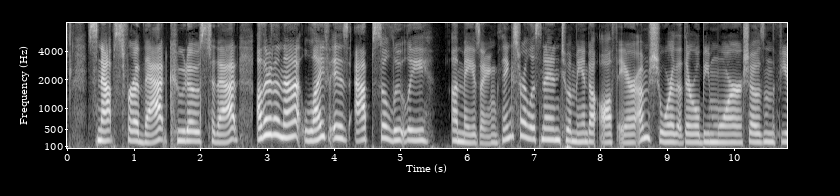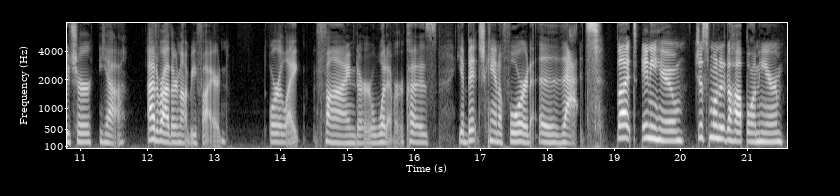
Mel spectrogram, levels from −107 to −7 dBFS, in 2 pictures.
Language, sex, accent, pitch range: English, female, American, 195-240 Hz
